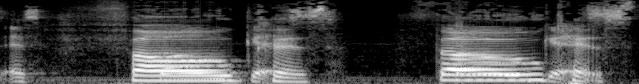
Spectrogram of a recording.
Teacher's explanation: el sonido de la O realmente suena como O que es casi como o u en español. Entonces, no olviden eso al pronunciar la palabra focus. · Term: diptongo con la O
